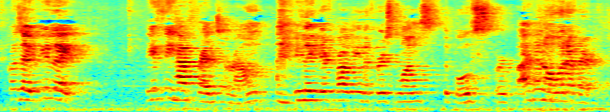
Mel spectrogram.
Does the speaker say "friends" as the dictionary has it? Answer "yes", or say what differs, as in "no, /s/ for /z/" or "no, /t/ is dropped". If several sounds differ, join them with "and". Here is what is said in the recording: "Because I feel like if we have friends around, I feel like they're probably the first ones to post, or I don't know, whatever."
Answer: yes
